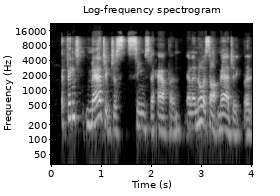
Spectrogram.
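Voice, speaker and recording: With an American accent, a woman talks at a moderate pace with very wide pitch swings. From US South, Jackson, Mississippi. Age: 70s. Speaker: ministry guest sharing life story. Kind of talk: testimony.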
